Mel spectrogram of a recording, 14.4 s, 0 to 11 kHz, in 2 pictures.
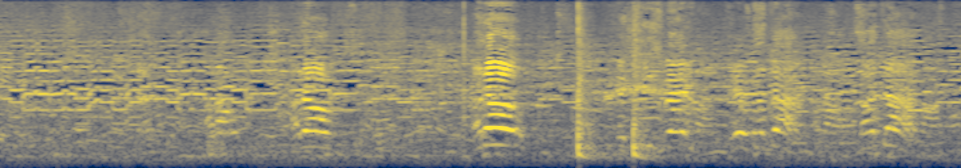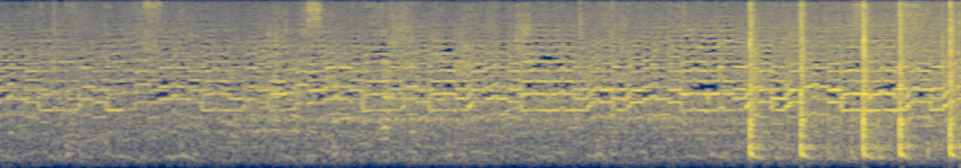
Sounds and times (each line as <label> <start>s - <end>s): people talking or making business 0.0s - 14.4s
snake charmer with flutes 0.0s - 14.4s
